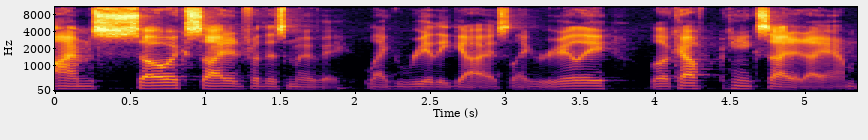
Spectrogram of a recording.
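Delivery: low-pitched, effortless, relaxed delivery. Speaker telling listeners to listen to his voice, flat zero-effort sarcasm. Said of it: "I cannot put an iota of effort into this".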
